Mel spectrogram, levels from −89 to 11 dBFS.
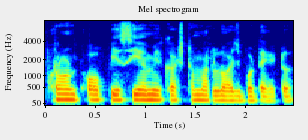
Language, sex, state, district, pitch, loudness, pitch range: Bengali, male, West Bengal, Malda, 130 Hz, -16 LUFS, 120-135 Hz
